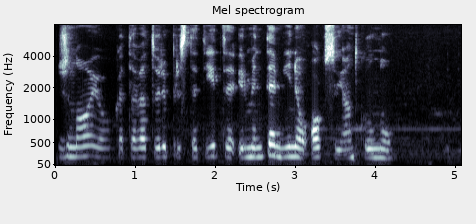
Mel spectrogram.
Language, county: Lithuanian, Kaunas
